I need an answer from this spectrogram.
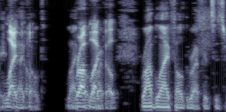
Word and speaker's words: Liefeld: Liefeld.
